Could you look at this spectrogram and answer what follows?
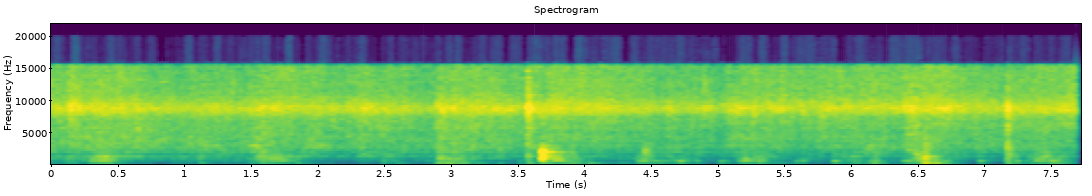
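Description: A pan of Maharashtrian zunka is stirred steadily, with repeated scraping strokes against the metal under a soft continuous sizzle, close and moderately quiet, no voices.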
